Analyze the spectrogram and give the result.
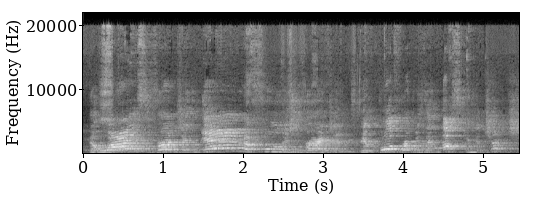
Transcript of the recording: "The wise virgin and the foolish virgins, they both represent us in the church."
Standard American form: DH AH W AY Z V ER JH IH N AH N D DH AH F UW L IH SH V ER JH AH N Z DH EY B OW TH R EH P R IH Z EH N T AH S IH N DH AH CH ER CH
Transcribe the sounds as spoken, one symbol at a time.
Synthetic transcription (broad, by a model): DH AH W AY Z V ER JH IH N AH N DH AH F UW L IH SH V ER JH AH N Z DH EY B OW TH R EH P R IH Z EH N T AH S IH N DH AH CH ER CH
